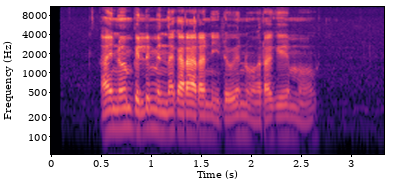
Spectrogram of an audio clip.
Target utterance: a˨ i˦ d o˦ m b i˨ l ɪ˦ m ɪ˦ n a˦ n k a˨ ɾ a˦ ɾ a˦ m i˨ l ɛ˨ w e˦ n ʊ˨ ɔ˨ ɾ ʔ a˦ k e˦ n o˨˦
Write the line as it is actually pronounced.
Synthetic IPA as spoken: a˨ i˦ n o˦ m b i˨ l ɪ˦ m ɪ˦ n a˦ k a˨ ɾ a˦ ɾ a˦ n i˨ l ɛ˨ w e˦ n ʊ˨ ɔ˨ ɾ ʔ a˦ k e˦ m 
